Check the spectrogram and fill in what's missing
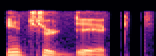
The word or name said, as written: interdict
